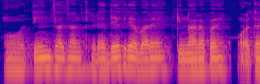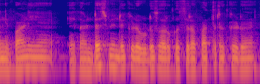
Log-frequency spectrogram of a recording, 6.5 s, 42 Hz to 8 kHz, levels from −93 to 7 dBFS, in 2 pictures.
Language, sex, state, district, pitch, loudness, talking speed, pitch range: Marwari, male, Rajasthan, Nagaur, 105 Hz, -31 LUFS, 250 wpm, 105-110 Hz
